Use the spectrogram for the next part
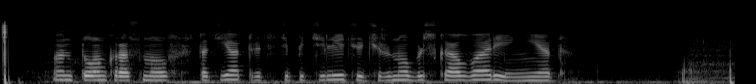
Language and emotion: Russian, sad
